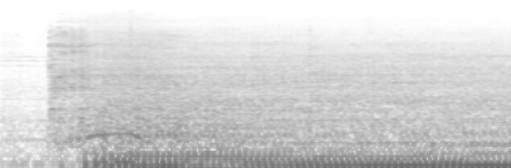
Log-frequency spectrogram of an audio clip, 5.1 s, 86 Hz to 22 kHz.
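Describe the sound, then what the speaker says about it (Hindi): A Yamaha R15 V4 150cc motorcycle engine cranks and catches, then settles into a loud, steady rhythmic idle thumping close by. "पहले कर लेते हैं बाइक को स्टार्ट फिर बात करेंगे"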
